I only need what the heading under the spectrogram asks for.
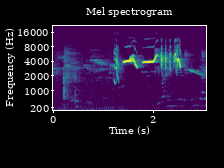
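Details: [['Oriental magpie-robin singing a harsh song meant to stir up emotion: a buzzy rising note, then a long loud steady whistle, a second loud whistled phrase and quick chattering notes, over a low background hum.']]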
